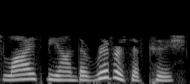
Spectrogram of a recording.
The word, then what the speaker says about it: Cush: It's actually pronounced Cush.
